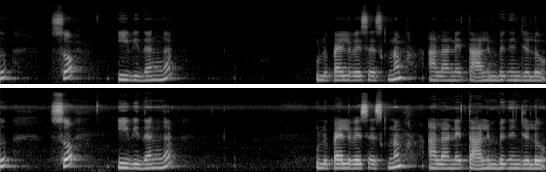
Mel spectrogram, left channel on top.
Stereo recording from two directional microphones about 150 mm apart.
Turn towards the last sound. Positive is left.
turn(degrees=-20)  # may be behind; listen again after turning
